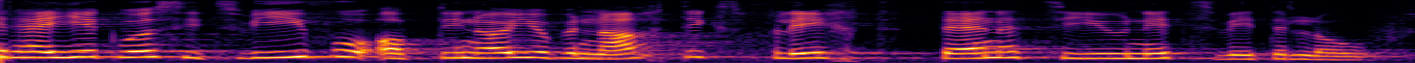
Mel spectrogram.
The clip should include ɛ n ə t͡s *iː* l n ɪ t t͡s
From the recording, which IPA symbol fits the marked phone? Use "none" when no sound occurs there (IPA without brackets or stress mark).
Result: iː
